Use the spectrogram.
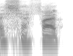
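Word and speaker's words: שָׁפַט: Dice juez, la palabra hebrea, bueno, ahí dice juez, en hebreo se pronuncia shafat.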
